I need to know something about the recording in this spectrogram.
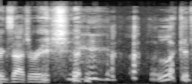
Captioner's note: laughter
